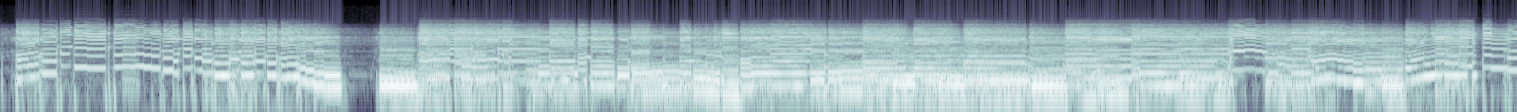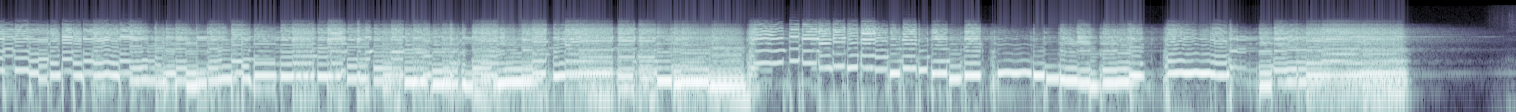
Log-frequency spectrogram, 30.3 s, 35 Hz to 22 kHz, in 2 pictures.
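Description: Fender Custom Shop '57 Stratocaster Relic electric guitar played through an amplifier with the selector in the number three position, the middle pickup alone. One long stretch of playing with a short pause about three and a half seconds in, stopping just before the end.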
